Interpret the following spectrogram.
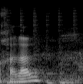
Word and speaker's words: Halal: Disco Halal. Halal, yeah, it's like Arabic.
